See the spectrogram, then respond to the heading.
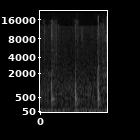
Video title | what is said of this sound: Redcatch Community Garden - wildlife gardening competition winner -community space | if you knock it, we've got a little bit of a hollow sound, so that's really good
